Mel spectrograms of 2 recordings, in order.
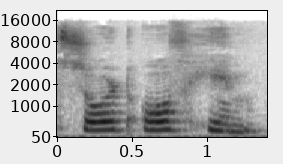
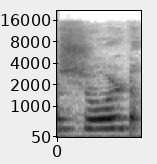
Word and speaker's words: sorta: हूं, आई एम नॉट शॉर्ट ऑफ हिम। तो शॉर्ट ऑफ से बन जाता है शोर्टा, SORTA, शोर्टा। और शोर्टा को हम कैसे यूज करेंगे?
